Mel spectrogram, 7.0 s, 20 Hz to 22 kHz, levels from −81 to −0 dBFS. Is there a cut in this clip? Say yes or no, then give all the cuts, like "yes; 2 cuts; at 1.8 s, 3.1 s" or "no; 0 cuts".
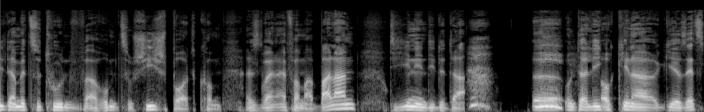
yes; 5 cuts; at 1.2 s, 2.6 s, 3.9 s, 4.6 s, 6.0 s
